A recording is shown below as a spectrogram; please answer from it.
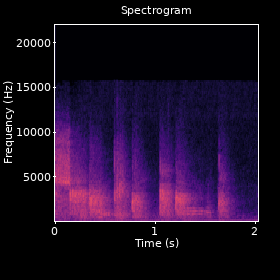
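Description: Hand clapping from a small congregation, irregular and thinning out until it stops near the end, over a steady low hum.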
